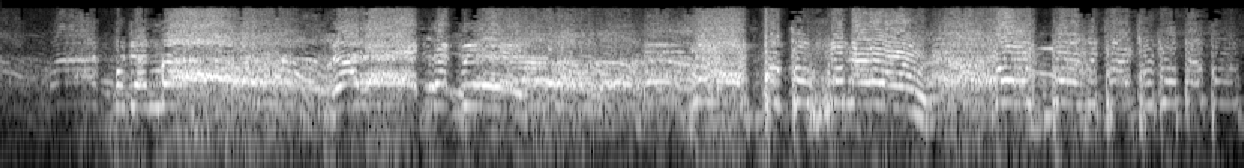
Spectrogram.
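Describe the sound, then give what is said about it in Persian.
A large crowd of protesters in Jalalabad, blocking the highway toward Pakistan, shouts death slogans including death to the Netherlands in unison, loud rhythmic chanting with rising and falling voices that continues without pause, rough and energetic throughout. “با اطلاع خبرنگاری رادیوی آزادی، تظاهرگران در جلال‌آباد شاهراه سوی پاکستان را بستند و در آنجا پرچم‌های دنیا و هلند را آتش زده نداهای مرگ به دنیا و مرگ به هلند در می‌دادند.”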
